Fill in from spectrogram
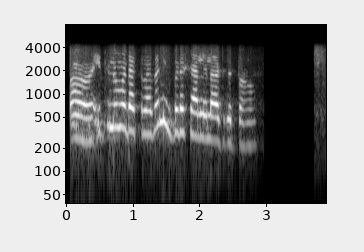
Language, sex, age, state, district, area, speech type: Dogri, female, 18-30, Jammu and Kashmir, Kathua, rural, conversation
